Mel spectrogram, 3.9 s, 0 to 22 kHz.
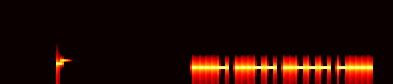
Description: Morse code, heard as a keyed tone, about 40 wpm, 700 Hz. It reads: 4326
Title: Common Cut Numbers - 4-Digit 40wpm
